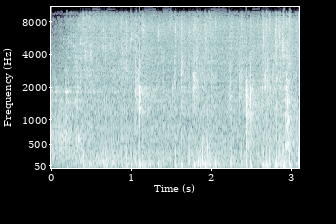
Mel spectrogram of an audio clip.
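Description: Half a chopped onion sizzling in hot oil in a medium-sized pan, a steady dense crackle and hiss with scattered sharper pops throughout, close and continuous with no talking.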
